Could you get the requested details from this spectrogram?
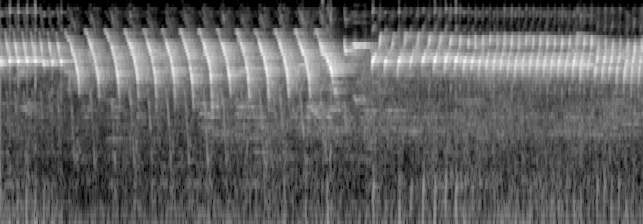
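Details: A canary sings a fast, rhythmic trill of down-slurred chirps, then switches to a continuous high, twittering roll, loud and steady throughout.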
